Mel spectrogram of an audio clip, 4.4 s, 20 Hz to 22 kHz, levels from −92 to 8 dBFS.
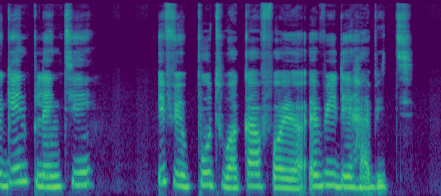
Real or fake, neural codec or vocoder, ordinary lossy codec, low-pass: fake; vocoder, 48 kHz, 128 mel bands, Vocos; none; none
